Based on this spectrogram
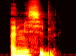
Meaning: admissible, acceptable
- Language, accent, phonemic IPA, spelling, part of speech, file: French, France, /ad.mi.sibl/, admissible, adjective, LL-Q150 (fra)-admissible.wav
